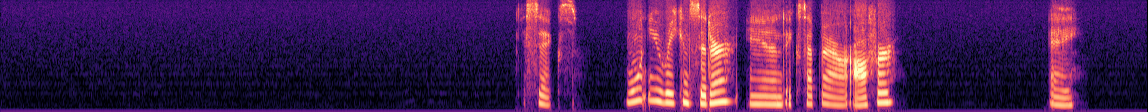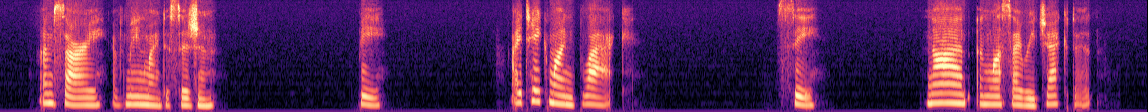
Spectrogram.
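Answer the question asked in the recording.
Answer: A: I'm sorry, I've made my decision.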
